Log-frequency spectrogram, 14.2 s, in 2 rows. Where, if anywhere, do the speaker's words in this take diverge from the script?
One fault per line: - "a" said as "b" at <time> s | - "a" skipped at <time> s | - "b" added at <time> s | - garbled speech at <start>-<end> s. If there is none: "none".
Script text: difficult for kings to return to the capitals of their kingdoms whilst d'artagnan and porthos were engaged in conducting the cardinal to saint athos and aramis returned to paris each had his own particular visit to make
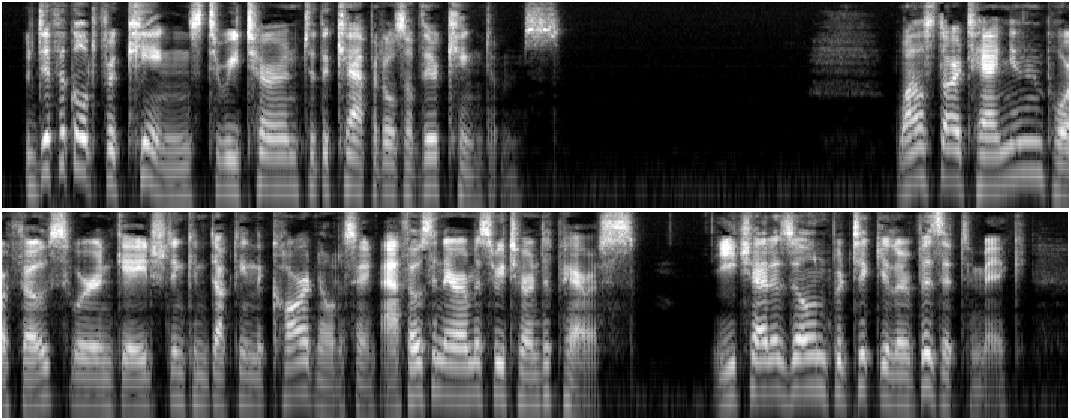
none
